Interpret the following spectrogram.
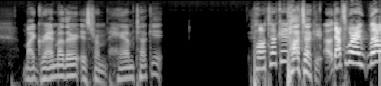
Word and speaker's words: Pawtucket: So it's spelled Pawtucket, Pawtucket, but you know someone's not from Rhode Island when they say Pawtucket because it's Pawtucket.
